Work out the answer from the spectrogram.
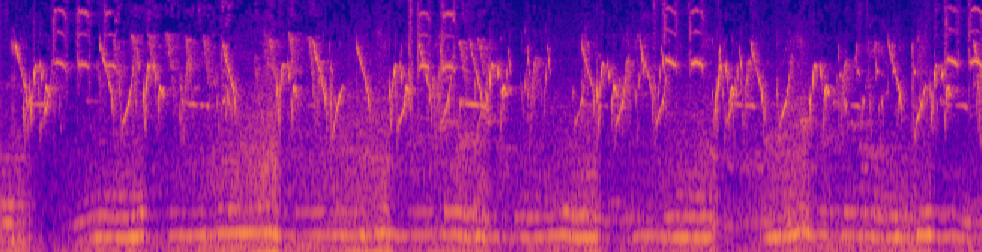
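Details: Cipoh kristal, or common iora, singing against a prinia in a training duel: energetic stream of sharp up-and-down chirps and occasional buzzy notes, with a faint steady hum below.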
